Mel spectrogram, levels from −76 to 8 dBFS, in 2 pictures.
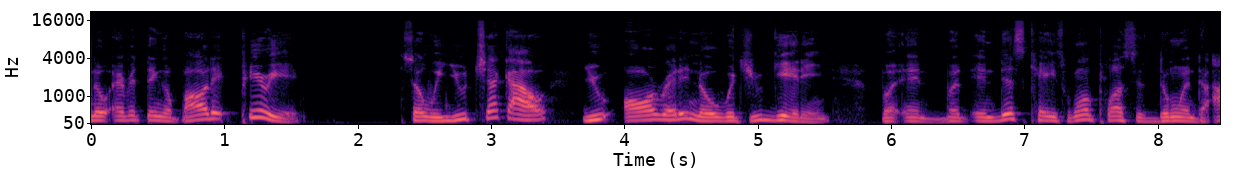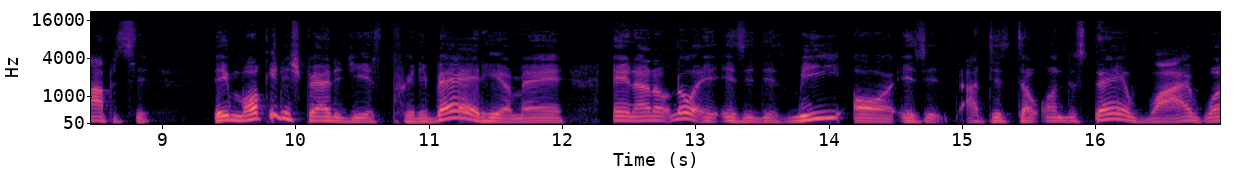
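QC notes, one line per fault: Nothing stood out on listening to this speech clip, and the light Opus voice compression it carries sits below anything worth flagging.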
